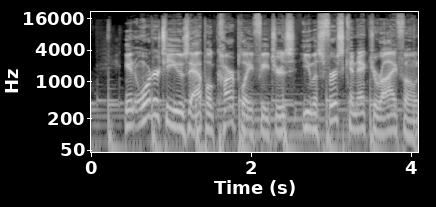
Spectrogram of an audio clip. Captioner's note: upbeat music; voiceover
